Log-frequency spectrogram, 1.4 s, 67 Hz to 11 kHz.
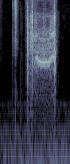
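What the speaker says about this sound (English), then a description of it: "I just kept hearing a shutter sound every time I clicked the mouse" Camera shutter sound in the FNAF 4 game, a sharp click and short mechanical whir followed by a longer bright winding tone, close and alone with no voices.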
